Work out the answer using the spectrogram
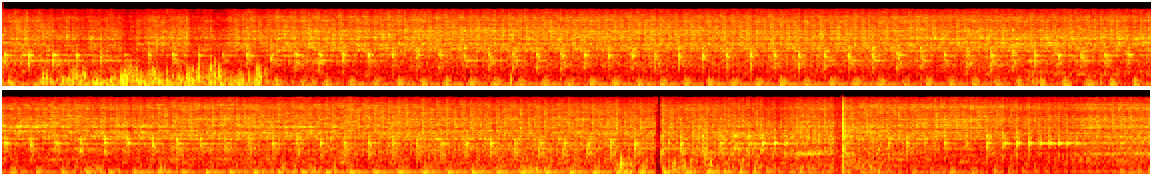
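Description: A small single-cylinder engine catches and settles into idle with a steady, sharp clatter through every beat. Cause suspected, not confirmed.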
